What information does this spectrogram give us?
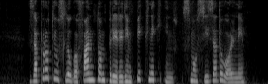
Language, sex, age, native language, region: Slovenian, female, 50-59, Slovenian, Carinthia region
